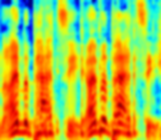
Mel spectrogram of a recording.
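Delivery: shrill, very high, loud shout. Acting out her smacking the judge: imitating someone shouting.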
